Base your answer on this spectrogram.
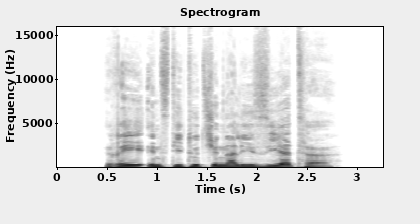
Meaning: inflection of reinstitutionalisieren: 1. first/third-person singular preterite 2. first/third-person singular subjunctive II
- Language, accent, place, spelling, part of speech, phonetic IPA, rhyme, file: German, Germany, Berlin, reinstitutionalisierte, adjective / verb, [ʁeʔɪnstitut͡si̯onaliˈziːɐ̯tə], -iːɐ̯tə, De-reinstitutionalisierte.ogg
